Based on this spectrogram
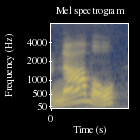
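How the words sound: It is said in an American accent. "在美式发音这个o 变成r"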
